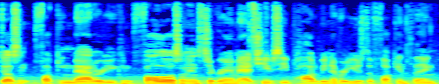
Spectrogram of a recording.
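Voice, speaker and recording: A man at a very fast pace with a fairly high pitch, over noticeable background noise. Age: 20s. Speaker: podcast host. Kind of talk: casual chat. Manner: animated.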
